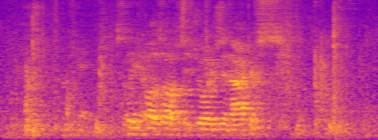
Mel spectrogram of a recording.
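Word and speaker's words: Xenakis: So, Officer George Zanakis, last is spelled X-E-N-A-K-I-S.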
